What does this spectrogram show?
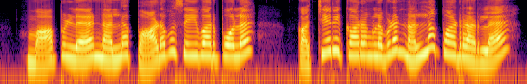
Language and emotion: Tamil, surprised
